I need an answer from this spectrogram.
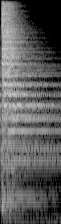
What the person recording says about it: that's a ringing sound. It's thinner, just like that.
